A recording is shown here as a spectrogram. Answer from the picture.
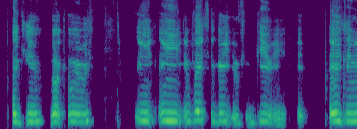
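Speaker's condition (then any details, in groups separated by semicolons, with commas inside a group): Cerebral palsy, spastic and dyskinetic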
